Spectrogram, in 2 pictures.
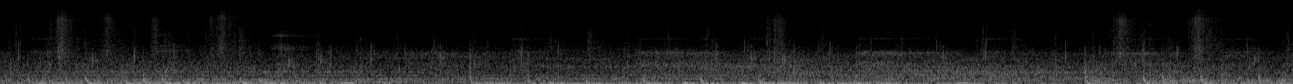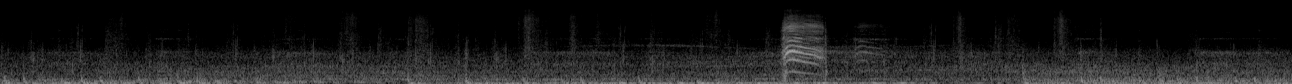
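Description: Footsteps run quickly over grass and soft ground.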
